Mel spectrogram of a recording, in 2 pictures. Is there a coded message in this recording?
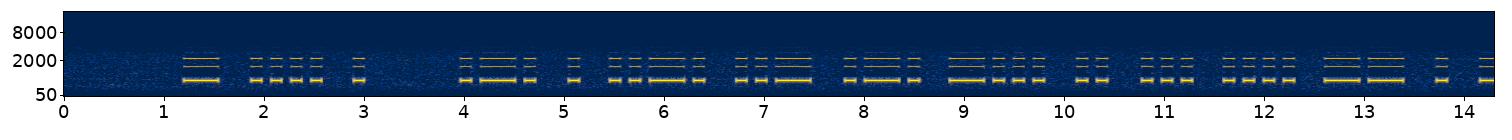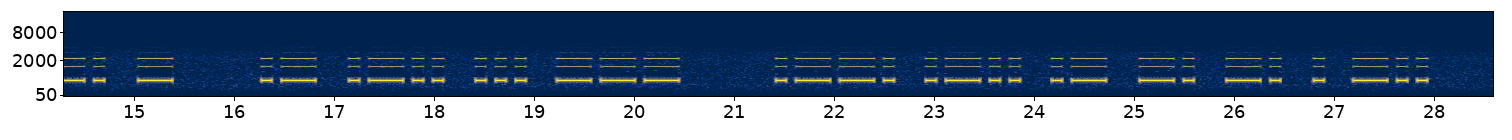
Yes: Morse code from 1.1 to 28.0 s, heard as a keyed tone, hand-sent with a paddle, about 12 wpm, 750 Hz. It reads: THE REFURBISHMENT ALSO PLANNED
